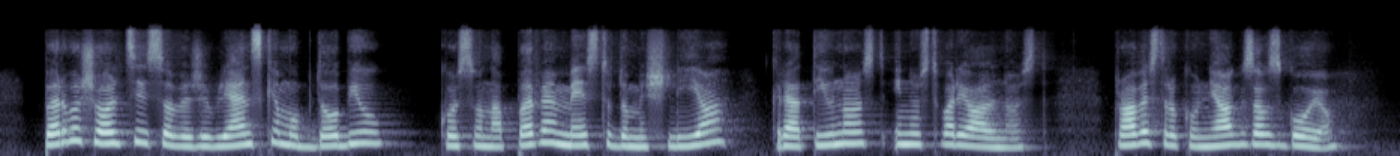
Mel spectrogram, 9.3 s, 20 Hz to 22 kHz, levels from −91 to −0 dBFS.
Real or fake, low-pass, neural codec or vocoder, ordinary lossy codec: fake; 10.8 kHz; codec, 24 kHz, 0.9 kbps, DualCodec; Opus, 64 kbps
